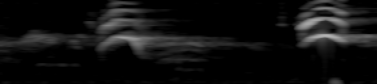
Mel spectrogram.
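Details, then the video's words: Two loud ringing arched notes from a talking hill myna, about a second apart, each rising then falling, with a faint thin tone between them. "Amazing Talking Hill Myna | Talented Talking Myna Bird"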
